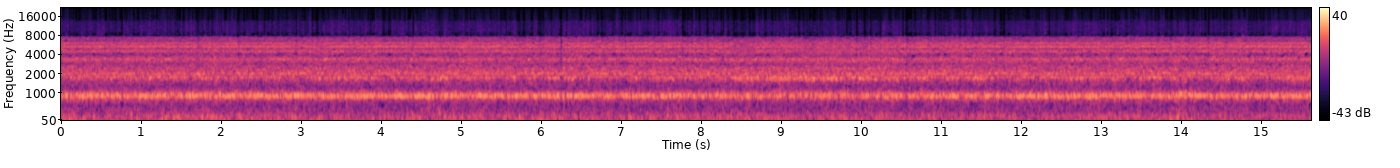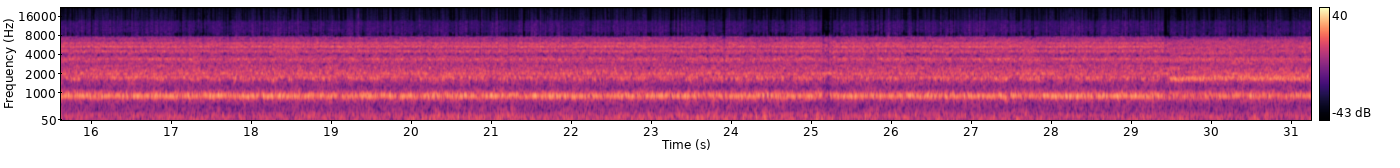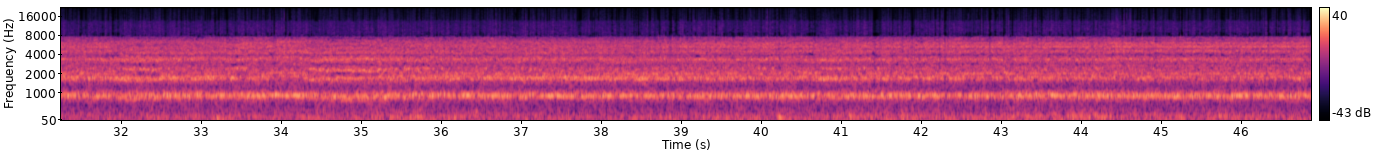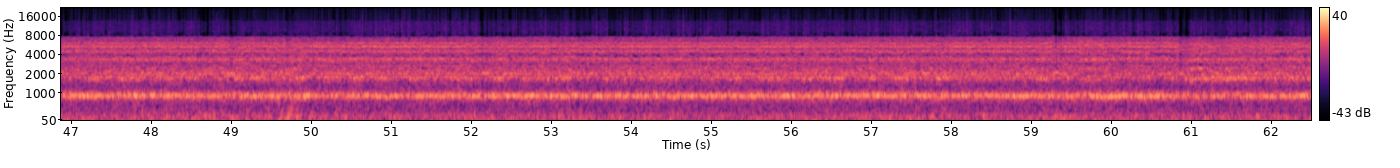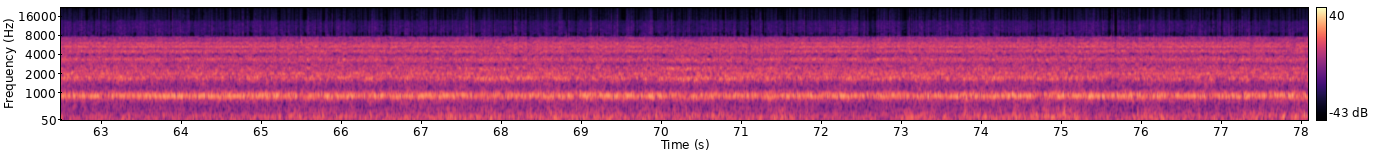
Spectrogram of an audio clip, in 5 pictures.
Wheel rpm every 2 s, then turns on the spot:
230, 230, 230, 240, 230, 240, 230, 230, 230, 230, 230, 230, 230, 230, 230, 230, 230, 220, 230, 230, 230, 230, 230, 230, 230, 240, 240, 240, 230, 230, 230, 230, 230, 230, 230, 230, 230, 230, 230.
none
